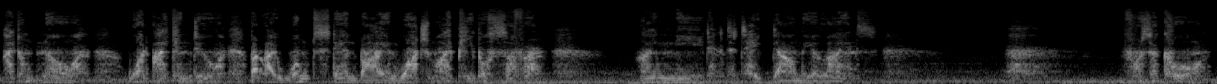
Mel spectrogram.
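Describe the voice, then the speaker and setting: A man's voice: sits low, takes it slowly, long pauses, background noise. A man playing an embittered former guardsman in a video game, grave, brooding and intense. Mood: grim resolve. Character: embittered former guardsman vowing revenge for his fallen empire. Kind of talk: dramatic video game monologue.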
